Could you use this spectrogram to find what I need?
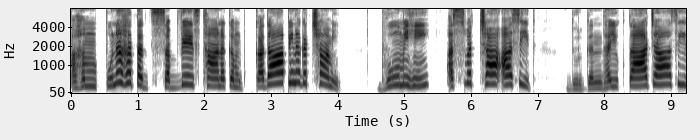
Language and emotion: Sanskrit, disgusted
